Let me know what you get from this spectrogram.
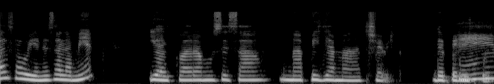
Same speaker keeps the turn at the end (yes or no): no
